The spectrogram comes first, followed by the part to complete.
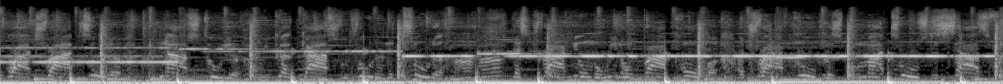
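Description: Lo-fi boom-bap hip-hop beat: heavy bass and regular drum hits under a sustained high melodic note that steps to a new pitch every second or two.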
